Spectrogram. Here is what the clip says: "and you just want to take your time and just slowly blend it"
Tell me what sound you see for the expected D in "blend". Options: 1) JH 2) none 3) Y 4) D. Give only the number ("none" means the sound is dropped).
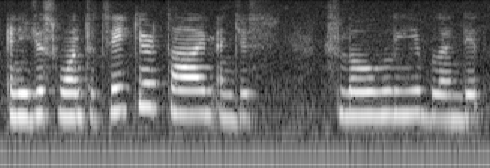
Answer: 4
